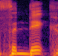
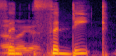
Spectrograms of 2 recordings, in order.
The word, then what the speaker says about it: Sadiq: up I get sadik all the time it's a dick it's a dick and I'm like well cues are pronounced with like with a UE I think so it's not a lot of people probably there's no phonics growing up CK um so it's Sadiq I had a finest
